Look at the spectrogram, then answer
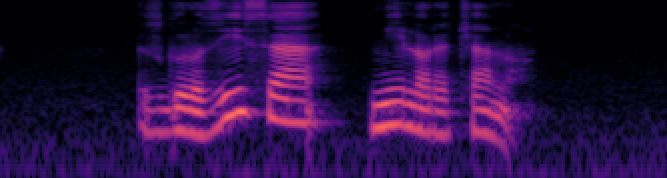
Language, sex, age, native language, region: Slovenian, female, 60+, Slovenian, Pomurje region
